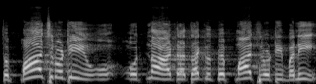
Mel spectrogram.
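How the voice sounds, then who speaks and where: A man's voice: very high-pitched, moderate pace, bright, forceful tone. A man from India preaching a storytelling sermon, emphatic and exhorting his listeners.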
